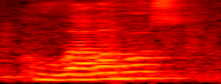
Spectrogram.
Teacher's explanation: the G is between vowels, and the G's between vowels are very soft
